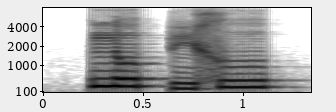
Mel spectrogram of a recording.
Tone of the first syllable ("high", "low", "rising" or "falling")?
high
